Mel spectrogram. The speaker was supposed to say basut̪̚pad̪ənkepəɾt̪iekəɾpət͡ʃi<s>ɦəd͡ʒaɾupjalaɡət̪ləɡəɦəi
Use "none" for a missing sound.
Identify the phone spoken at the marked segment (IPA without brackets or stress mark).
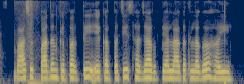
s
